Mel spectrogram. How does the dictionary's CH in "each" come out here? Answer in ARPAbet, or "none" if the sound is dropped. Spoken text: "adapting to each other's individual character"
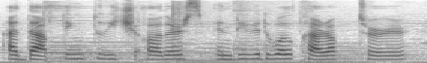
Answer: CH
